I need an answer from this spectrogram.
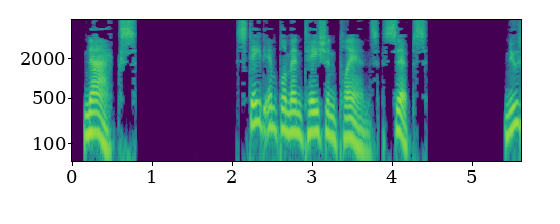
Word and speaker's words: NAAQS: The National Ambient Air Quality Standards NAAQS, pronounced NACS.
